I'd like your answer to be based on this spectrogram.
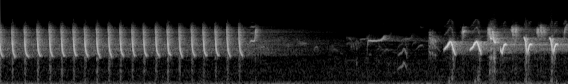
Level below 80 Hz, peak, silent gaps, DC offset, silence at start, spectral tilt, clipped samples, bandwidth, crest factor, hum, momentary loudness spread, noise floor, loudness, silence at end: -58 dBFS; -4 dBFS; none; 0.1%; 0 s; 2 dB/octave; under 0.1%; 12.5 kHz; 16 dB; none; 18 LU; -52 dBFS; -17 LUFS; 0 s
